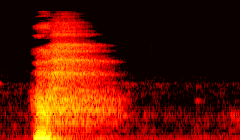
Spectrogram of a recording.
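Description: A man sighs once: a short voiced start, then a breathy exhale that fades out over about a second.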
